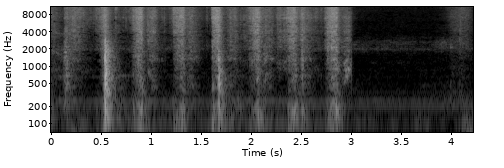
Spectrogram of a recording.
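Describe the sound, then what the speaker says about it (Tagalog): Knife chopping spring onion into small pieces on a board, a run of about eight sharp close cuts in uneven rhythm over three seconds, then near silence. "hihiwain lang natin uh, ng maliliit ang ating sibuyas"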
